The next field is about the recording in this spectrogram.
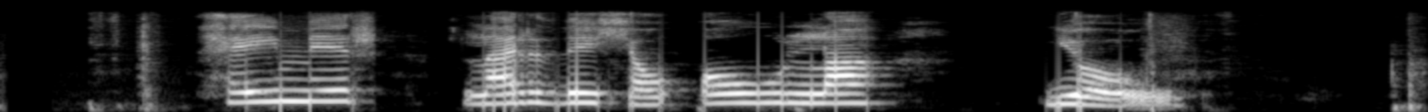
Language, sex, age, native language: Icelandic, female, 9, Icelandic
